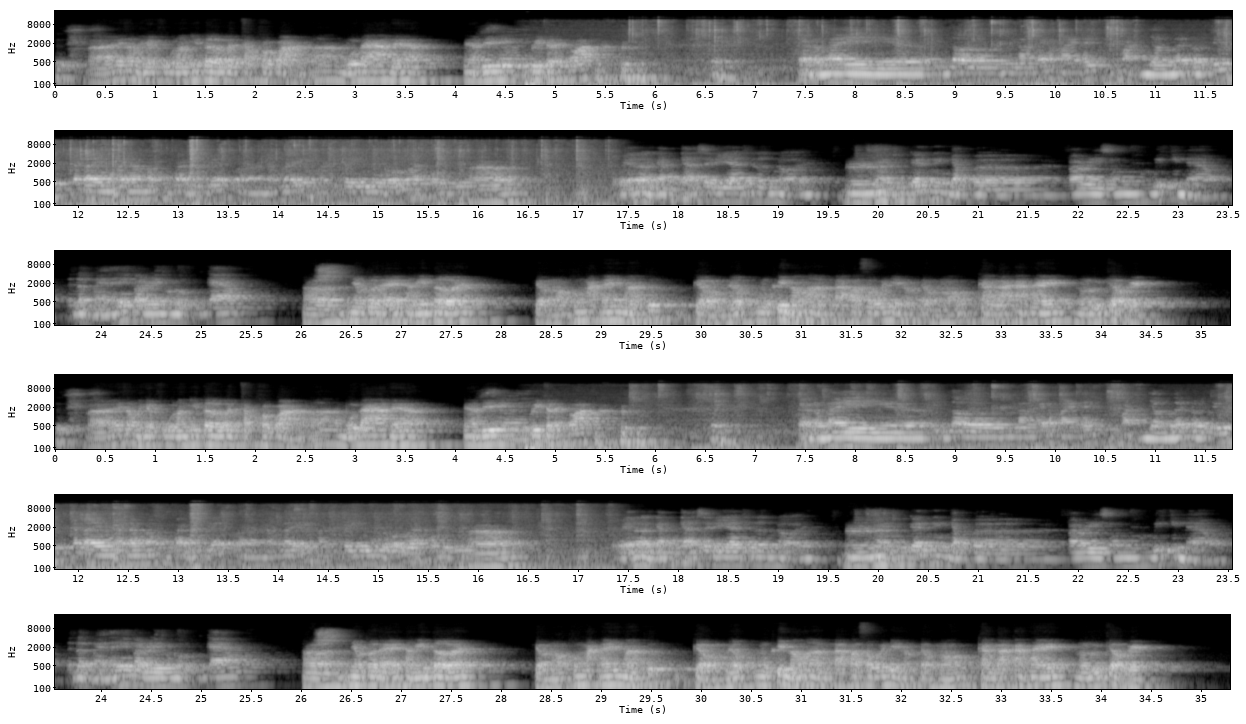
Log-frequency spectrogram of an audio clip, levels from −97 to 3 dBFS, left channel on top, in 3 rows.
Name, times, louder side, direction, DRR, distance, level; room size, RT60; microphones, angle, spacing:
voice 1, 0.3-3.7 4.1-5.8 6.2-6.4 15.8-16.4 17.5-17.7 19.6-20.2 26.0-27.7 28.3-34.4, right 1 dB, 55° right, -5 dB, 0.8 m, -24 dB
voice 2, 4.1-4.9 6.5-6.7 7.4-16.0 17.3-19.4 19.9-25.4 26.1-26.4, equal, 40° right, -4 dB, 1.6 m, -27 dB
sound 1, 4.6-17.5, left 1 dB, 85° left, 0.9 m, -31 dB
5.3 x 3.9 x 2.5 m, 0.99 s
head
